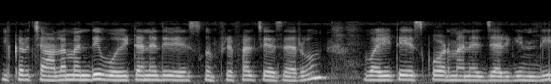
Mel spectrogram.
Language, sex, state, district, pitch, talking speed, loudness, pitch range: Telugu, female, Andhra Pradesh, Manyam, 205 Hz, 130 wpm, -16 LUFS, 195-215 Hz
